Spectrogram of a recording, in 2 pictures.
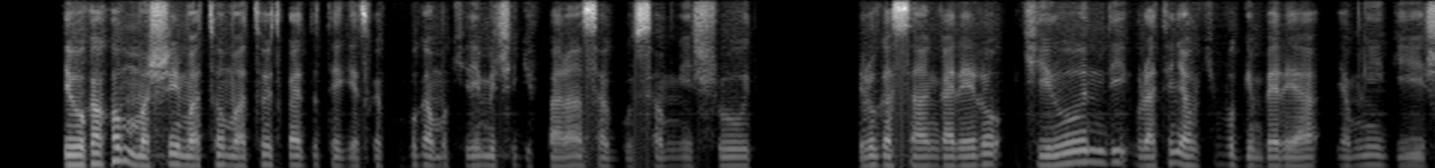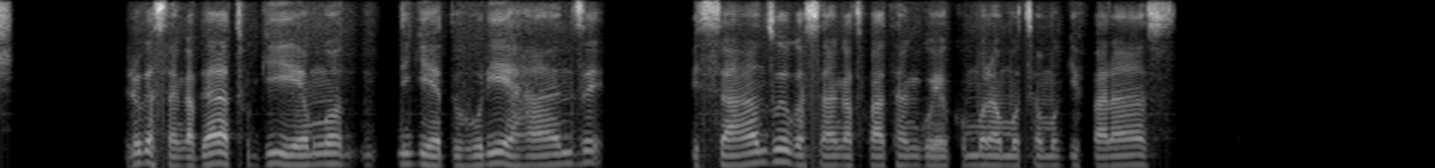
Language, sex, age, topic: Rundi, male, 18-24, education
